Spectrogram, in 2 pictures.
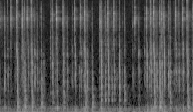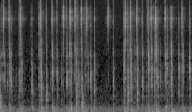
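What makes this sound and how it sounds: Fingertips type very fast on a backlit plastic mechanical keyboard with black plastic keycaps, producing a dense, rapid stream of sharp, bright key clicks. Short pauses break up the flurries, and a low hum sits underneath throughout.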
